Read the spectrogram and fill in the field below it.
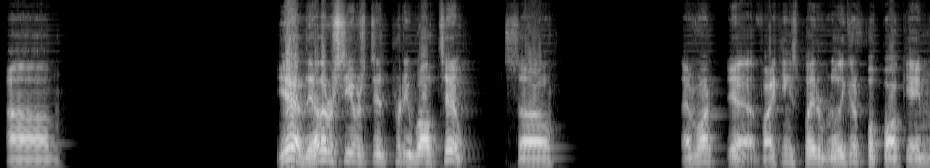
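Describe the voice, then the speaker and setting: A young man hosts a casual podcast on his own, worn out and yawning between thoughts. He rambles, restarts his sentences and swears freely, in a voice of ordinary middle pitch. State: tired, yawning. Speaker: podcast host. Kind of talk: casual solo sports podcast.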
